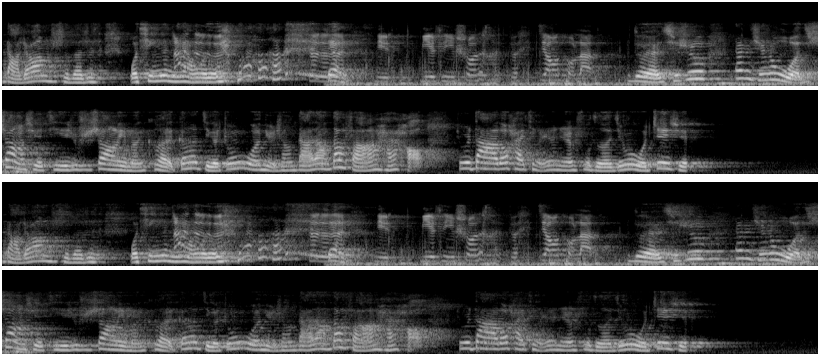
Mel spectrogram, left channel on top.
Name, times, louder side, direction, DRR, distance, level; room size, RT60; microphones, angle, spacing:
voice 1, 0.0-3.5 6.3-15.0, left 3 dB, 45° left, 6 dB, 2.0 m, -20 dB
voice 2, 1.7-2.5 3.1-3.9 4.2-6.0, equal, 5° right, 7 dB, 2.5 m, -29 dB
sound 1, 3.2-8.5, left 1 dB, 25° left, 1.7 m, -31 dB
28.5 x 25.0 x 7.6 m, 1.0 s
head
